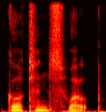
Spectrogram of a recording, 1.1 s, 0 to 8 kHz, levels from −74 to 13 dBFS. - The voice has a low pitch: Yes, low, 125 Hz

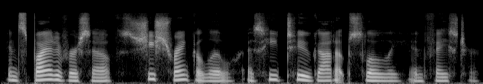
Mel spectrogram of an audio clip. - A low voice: No, medium, 180 Hz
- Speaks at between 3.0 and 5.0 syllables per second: Yes, 4.9 syllables/s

